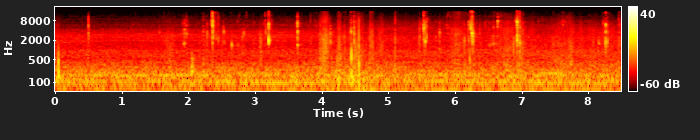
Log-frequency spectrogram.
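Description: Someone chewing a soft, chewy gummy candy, with irregular small wet mouth clicks.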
